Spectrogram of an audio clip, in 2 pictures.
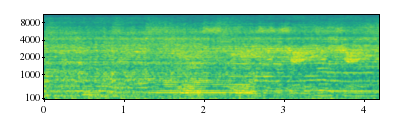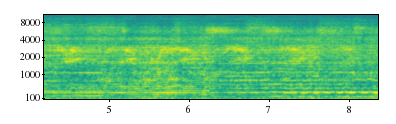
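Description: Black metal band playing live: distorted electric guitars over drums and cymbals, loud and steady.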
